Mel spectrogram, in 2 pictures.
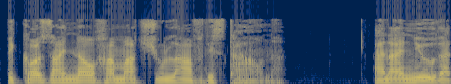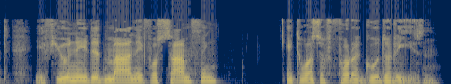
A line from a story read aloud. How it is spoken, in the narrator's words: continued Don Rocco evenly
